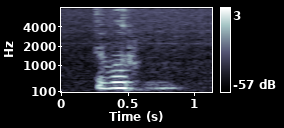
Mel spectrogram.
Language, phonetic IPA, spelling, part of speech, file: Polish, [dvur], dwór, noun, LL-Q809 (pol)-dwór.wav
